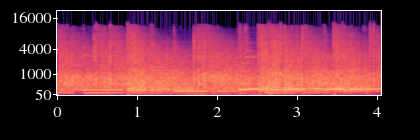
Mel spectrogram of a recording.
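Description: A mascletà's firecrackers going off in a dense, unbroken crackle of rapid bangs, with background music underneath.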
